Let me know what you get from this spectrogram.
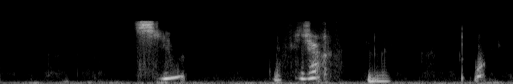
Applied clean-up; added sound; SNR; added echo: neural diffusion model UNIVERSE++.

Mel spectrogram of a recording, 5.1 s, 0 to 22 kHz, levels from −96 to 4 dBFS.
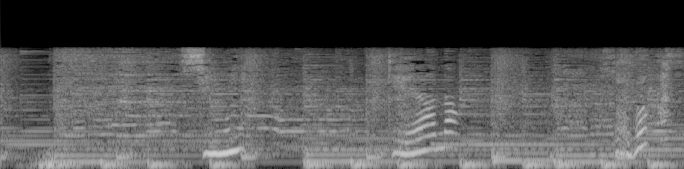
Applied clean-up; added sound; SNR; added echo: none; Harp; 14 dB; none.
